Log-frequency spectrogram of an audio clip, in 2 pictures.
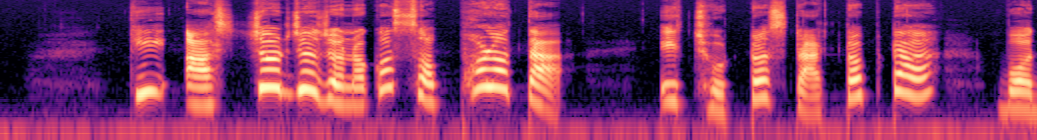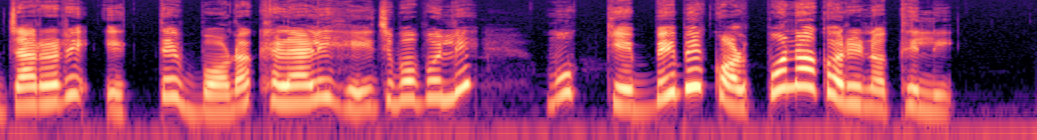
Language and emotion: Odia, surprised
